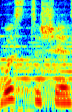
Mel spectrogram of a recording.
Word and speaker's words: Worcestershire: more so there you have it wer is pronounced W now you can confidently order your Worcester sheare Source without hesitation thanks for watching and don't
